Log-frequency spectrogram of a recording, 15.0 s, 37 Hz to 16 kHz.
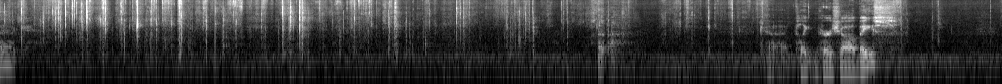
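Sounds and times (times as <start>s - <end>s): plastic wrapper crinkling and tearing: 0.0s - 9.3s
cards being handled: 0.0s - 11.7s, 13.3s - 14.3s.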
